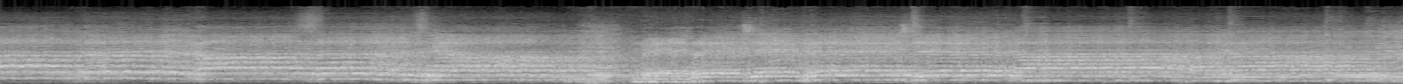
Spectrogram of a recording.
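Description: A congregation of men's and women's voices singing a hymn together, in long held notes, with a short pause for breath about six seconds in.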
